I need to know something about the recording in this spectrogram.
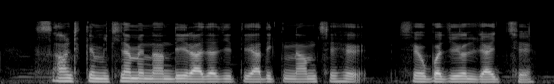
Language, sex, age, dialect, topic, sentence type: Maithili, male, 18-24, Southern/Standard, agriculture, statement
